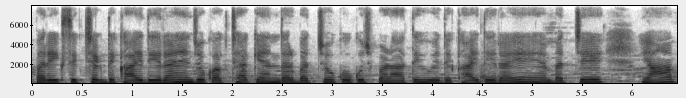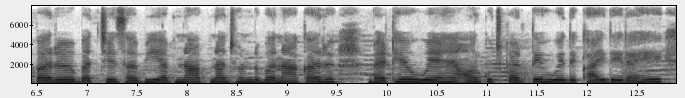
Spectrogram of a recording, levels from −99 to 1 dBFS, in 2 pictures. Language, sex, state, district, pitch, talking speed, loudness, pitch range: Hindi, female, Chhattisgarh, Rajnandgaon, 220 Hz, 185 wpm, -14 LUFS, 210-230 Hz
